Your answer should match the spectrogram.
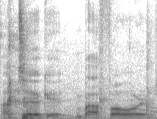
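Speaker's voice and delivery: slow, soft drawled denial; Bill Clinton impression. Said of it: "Bill Clinton".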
